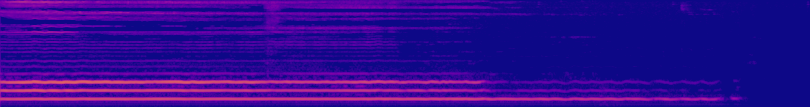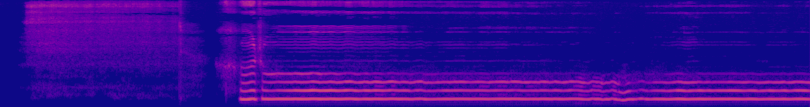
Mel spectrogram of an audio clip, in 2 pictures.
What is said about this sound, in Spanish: Mantén esta visualización y siente cómo se entremezclan los dos mientras cantas la letra sagrada Hrum todo el tiempo que tu respiración pueda sostenerla.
